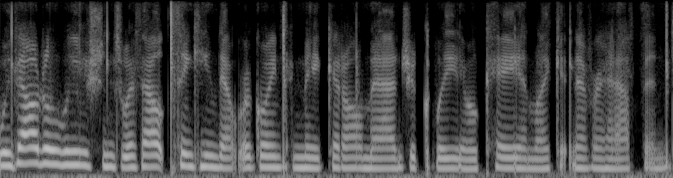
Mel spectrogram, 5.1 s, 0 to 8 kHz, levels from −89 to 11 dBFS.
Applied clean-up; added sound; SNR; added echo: neural diffusion model UNIVERSE++.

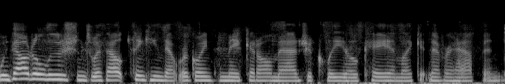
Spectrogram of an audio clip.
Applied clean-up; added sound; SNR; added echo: neural mask model Resemble Enhance denoiser.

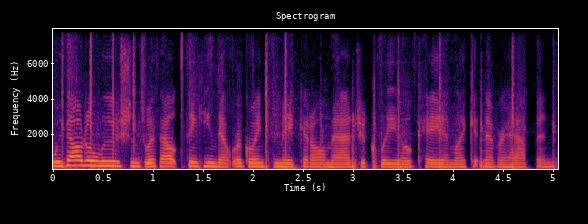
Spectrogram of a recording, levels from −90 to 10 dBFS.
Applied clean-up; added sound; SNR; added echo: neural mask model RNNoise.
